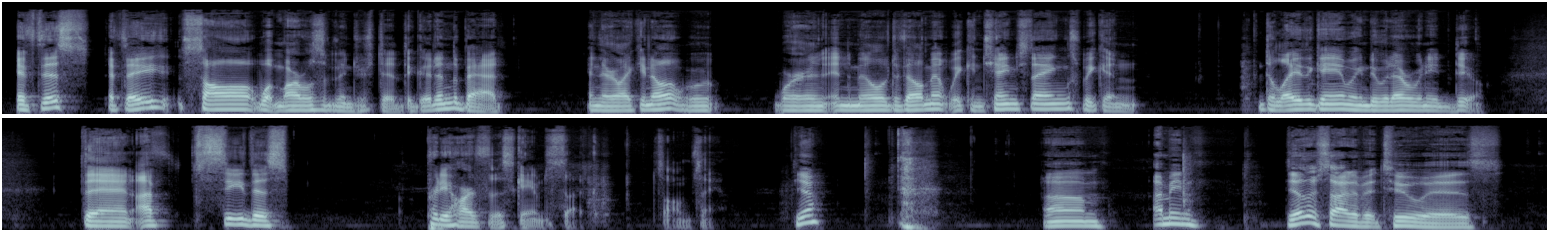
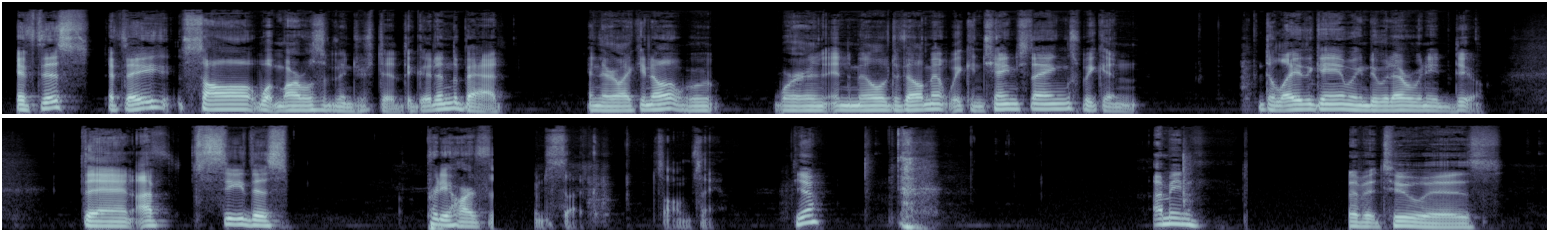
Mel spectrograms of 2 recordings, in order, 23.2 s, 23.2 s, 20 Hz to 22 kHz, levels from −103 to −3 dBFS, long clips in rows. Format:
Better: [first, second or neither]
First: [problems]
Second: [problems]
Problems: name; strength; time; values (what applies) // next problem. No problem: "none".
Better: first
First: none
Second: audio cutting out; at 15 s, at 19 s for 0.5 s and at 21 s for 1 s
